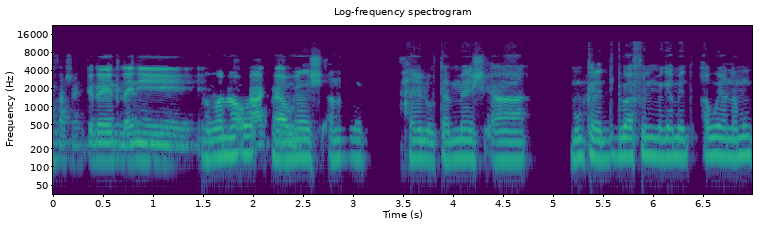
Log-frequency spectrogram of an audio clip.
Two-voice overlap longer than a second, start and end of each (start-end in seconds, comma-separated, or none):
1.5-2.7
